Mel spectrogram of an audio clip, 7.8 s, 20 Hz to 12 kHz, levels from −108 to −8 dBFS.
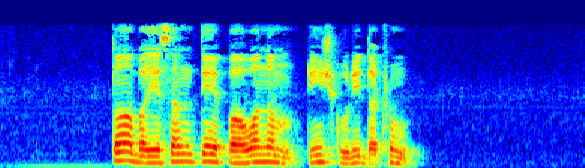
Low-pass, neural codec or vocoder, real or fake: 7.2 kHz; none; real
